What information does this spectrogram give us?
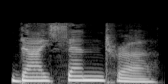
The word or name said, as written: dicentra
